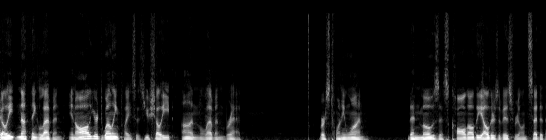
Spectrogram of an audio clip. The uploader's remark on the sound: Recorded live at Bethany Bible Church on 8/19/18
